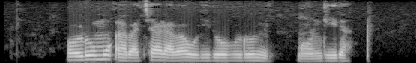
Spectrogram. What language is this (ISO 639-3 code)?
lug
